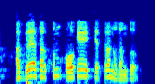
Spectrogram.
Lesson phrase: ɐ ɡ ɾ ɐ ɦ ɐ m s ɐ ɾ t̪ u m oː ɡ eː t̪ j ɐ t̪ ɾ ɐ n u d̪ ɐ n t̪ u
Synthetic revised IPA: ɐ ɡ ɾ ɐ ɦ ɐ s ɐ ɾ t̪ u m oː k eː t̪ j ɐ t̪ ɾ ɐ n u d̪ ɐ n t̪ u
